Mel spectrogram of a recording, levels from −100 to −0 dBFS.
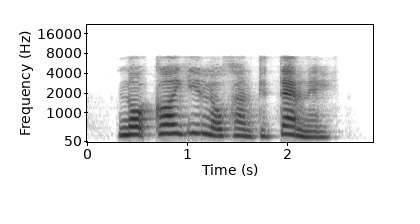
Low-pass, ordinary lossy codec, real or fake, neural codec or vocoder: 7.2 kHz; MP3, 64 kbps; fake; codec, 16 kHz, 0.5 kbps, FunCodec, trained on LibriTTS, 25 frames a second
